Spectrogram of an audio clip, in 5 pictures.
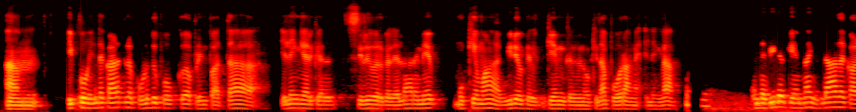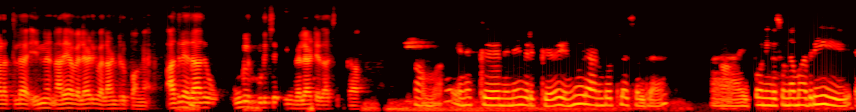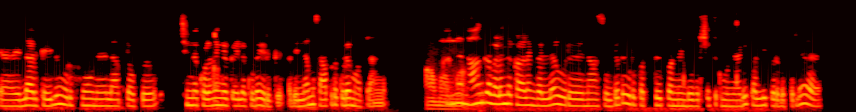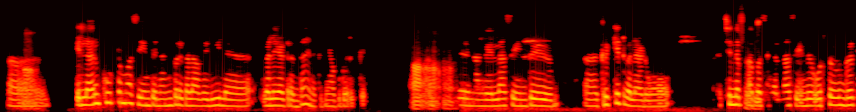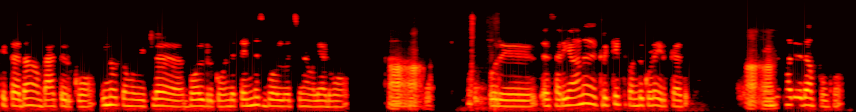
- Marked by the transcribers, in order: static; in English: "வீடியோக்கள் கேம்கள"; tapping; unintelligible speech; other noise; other background noise; horn; distorted speech; mechanical hum; tsk
- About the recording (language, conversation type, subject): Tamil, podcast, வீடியோ கேம்கள் இல்லாத காலத்தில் நீங்கள் விளையாடிய விளையாட்டுகளைப் பற்றிய நினைவுகள் உங்களுக்குள்ளதா?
